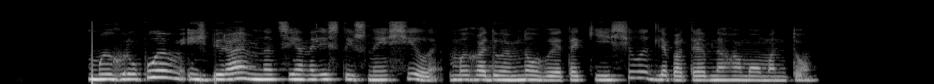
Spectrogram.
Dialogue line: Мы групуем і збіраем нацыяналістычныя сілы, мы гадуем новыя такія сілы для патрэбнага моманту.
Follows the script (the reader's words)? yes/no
yes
